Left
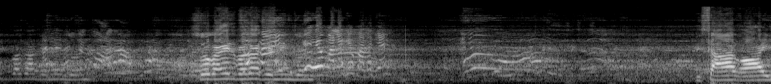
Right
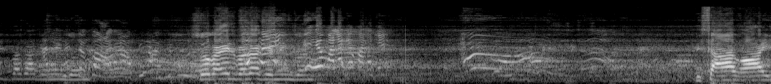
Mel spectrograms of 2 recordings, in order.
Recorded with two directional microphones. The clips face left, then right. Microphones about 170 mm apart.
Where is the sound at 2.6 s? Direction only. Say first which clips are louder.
Left 3 dB; 65° left (ahead or behind).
